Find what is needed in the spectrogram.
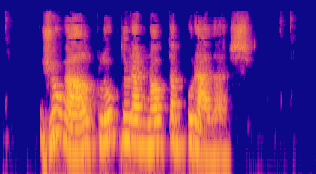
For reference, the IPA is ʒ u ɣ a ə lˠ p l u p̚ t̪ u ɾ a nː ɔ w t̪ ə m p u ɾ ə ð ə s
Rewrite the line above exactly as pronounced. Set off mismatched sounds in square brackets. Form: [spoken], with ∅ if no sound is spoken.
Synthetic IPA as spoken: ʒ u ɣ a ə lˠ [k] l u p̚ [d̪] u ɾ a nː ɔ w t̪ ə m p u ɾ [a] ð ə s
